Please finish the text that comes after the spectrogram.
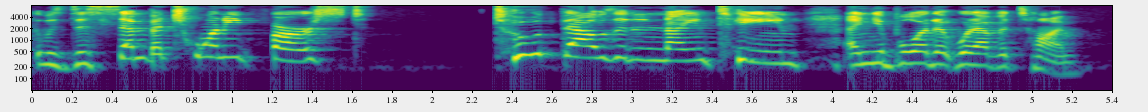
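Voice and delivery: high, emphatic date recital; acted-out indignant comeback; pointed accusation. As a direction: throw the evidence in their face. Reciting damning date to boyfriend.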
